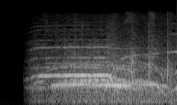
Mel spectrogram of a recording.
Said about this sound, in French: Des applaudissements qui saluent l'arrivée de Joe Biden et de son épouse à Uvalde.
